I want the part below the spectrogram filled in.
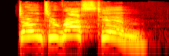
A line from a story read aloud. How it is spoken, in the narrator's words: shouted a boy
